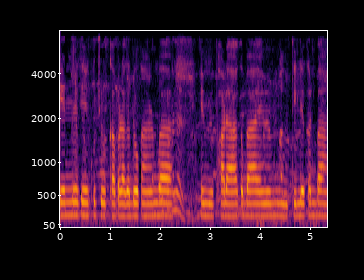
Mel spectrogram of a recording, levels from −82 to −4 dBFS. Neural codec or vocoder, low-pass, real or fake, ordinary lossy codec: none; 7.2 kHz; real; Opus, 24 kbps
